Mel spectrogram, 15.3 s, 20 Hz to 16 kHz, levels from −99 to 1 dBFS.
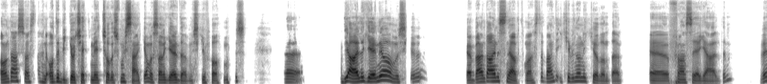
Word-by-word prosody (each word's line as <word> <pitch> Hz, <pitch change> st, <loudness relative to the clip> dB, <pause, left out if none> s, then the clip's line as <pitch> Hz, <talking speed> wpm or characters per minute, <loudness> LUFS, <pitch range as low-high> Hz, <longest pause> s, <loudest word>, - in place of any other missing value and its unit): Ondan 135 Hz, +9 st, +1 dB
sonrasında, 135 Hz, -3 st, -7 dB
hani, 125 Hz, -, -2 dB
o 130 Hz, +1 st, 0 dB
da 150 Hz, -5 st, +1 dB
bir 110 Hz, -3 st, -6 dB
göç 115 Hz, -2 st, +3 dB
etmeye 110 Hz, -1 st, -2 dB
çalışmış 115 Hz, +5 st, -1 dB
sanki 95 Hz, +3 st, +3 dB
ama 125 Hz, -5 st, -1 dB
sonra 110 Hz, 0 st, 0 dB
geri 110 Hz, 0 st, +2 dB
dönmüş 90 Hz, 0 st, -5 dB
gibi 115 Hz, 0 st, -7 dB
olmuş. 115 Hz, -, -6 dB, 0.9 s
Eee -, -, 0 dB, 1.1 s
Bir 135 Hz, -, +7 dB
aile 145 Hz, +5 st, +7 dB
geleneği 155 Hz, +5 st, +5 dB
olmuş 140 Hz, -11 st, 0 dB
gibi. 145 Hz, +5 st, -11 dB, 1.0 s
Ya, 105 Hz, +1 st, +1 dB
ben 140 Hz, +3 st, +4 dB
de 165 Hz, -, +2 dB
aynısını 160 Hz, -2 st, +3 dB
yaptım 100 Hz, +1 st, -1 dB
aslında. 105 Hz, -, -8 dB
Ben 145 Hz, +4 st, -2 dB
de 185 Hz, -, -11 dB
2012 160 Hz, +2 st, -5 dB
yılında, 90 Hz, -2 st, -5 dB, 0.6 s
eee, 95 Hz, -2 st, -2 dB
Fransa'ya 115 Hz, -2 st, -2 dB
geldim 90 Hz, -, -6 dB, 0.6 s
ve, -, -, -2 dB
120 Hz, 140 wpm, -21 LUFS, 105-150 Hz, 1.1 s, Bir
